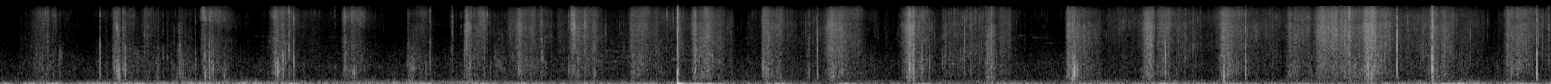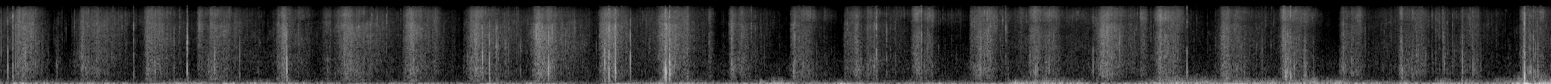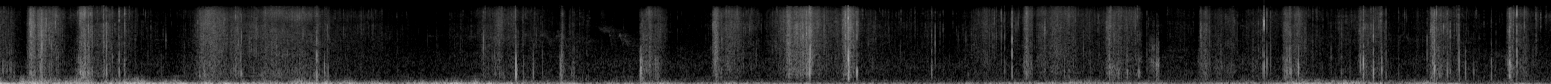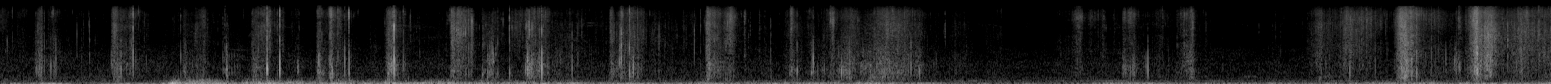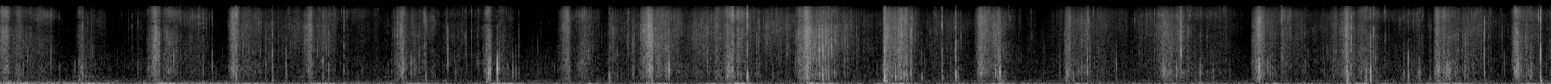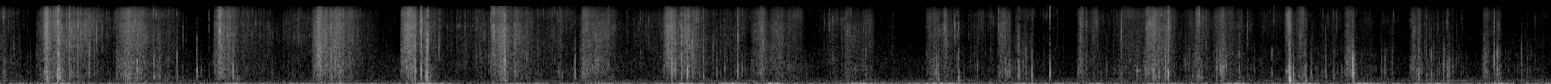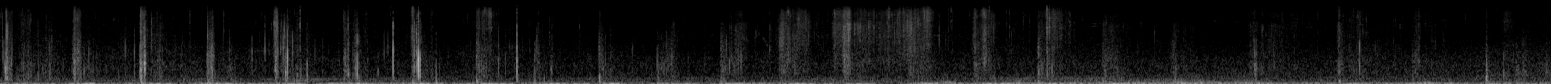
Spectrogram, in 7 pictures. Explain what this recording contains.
sfx turnschuhe im wald 02
Walking on gravel and leaves in the forest
leaves, forest, Walking, steps, gravel, running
